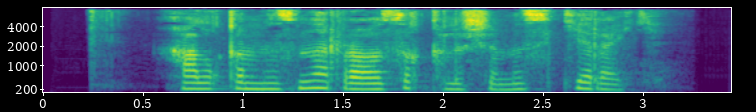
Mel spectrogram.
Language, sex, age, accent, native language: Uzbek, female, 12-17, Samarqand, Uzbek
